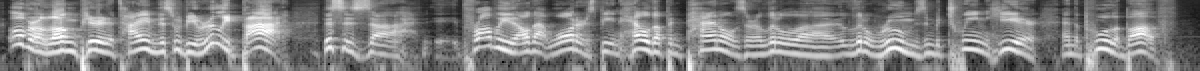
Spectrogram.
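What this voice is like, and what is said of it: Dwarf character voice, British-sounding. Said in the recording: “do a Glorik voice ... I think I just made him British ... that's really good”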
